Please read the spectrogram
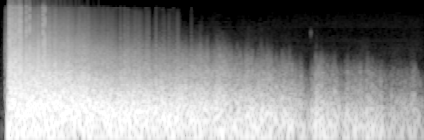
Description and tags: Quite realistic thunder sounds. I've recorded them by blowing into the microphone
Weather, Loud, Lightning, Thunder, Storm, Thunderstorm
